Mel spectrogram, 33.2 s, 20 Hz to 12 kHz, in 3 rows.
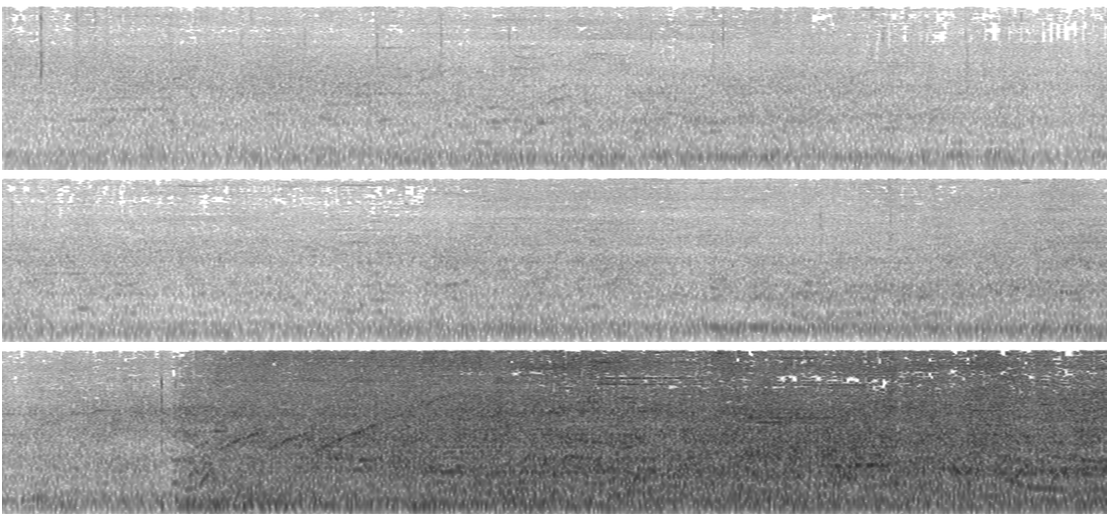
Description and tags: Japan Matsudo Pachinko Doors Open Short
I recorded the sound of several pachinko parlors (vertical pinball machines, for recreation and gambling), in Matsudo, Chiba, east of Tokyo. Late October 2016. Most samples recorded from outdoors, so you can hear the chaotic cacophony of game sounds when the doors open.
